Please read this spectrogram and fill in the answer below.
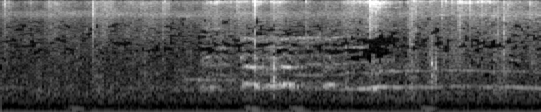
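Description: A rooster crowing faintly: one long call that starts about a second and a half in and is held for over two seconds.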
